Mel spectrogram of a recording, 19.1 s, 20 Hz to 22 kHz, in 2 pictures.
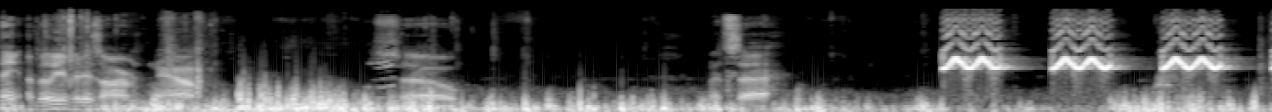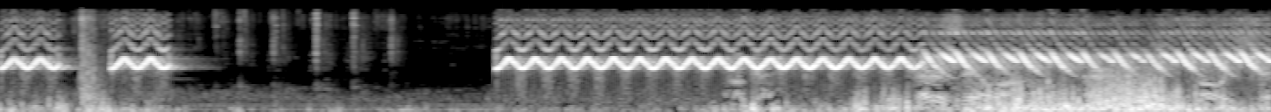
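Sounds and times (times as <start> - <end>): motorcycle alarm warbling siren: 7.1 - 11.1, 13.2 - 19.0
alarm warbling chirps: 13.2 - 19.0.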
